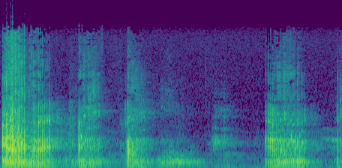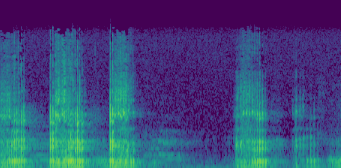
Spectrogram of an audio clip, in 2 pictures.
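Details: Lion producing a long sequence of grunting roars: a loud opening burst, then spaced deep, coarse bursts with quieter grunts between them and gaps of silence, ending in soft low grunts.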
